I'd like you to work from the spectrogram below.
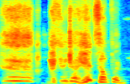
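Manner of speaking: high-pitched, rattled retold teen; mock a rattled kid after a crash; shaken teenager. Dazed teen tells his rescuer what happened, high and rattled.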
